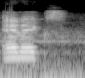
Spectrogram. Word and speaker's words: Enix: want to pronounce it i think enix is right though i was always just more fond of uh yeah like phoenix yeah we'll just go ahead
